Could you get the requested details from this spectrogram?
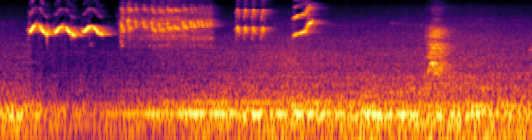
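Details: Orange-headed thrush singing to lure other thrushes into song: a wavering whistled trill, then buzzy high chatter and sharp upswept notes, over a steady low background hum.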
